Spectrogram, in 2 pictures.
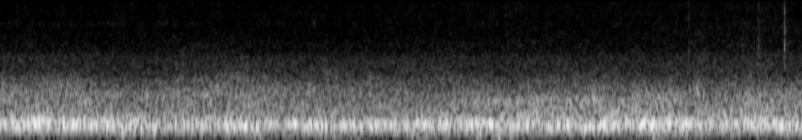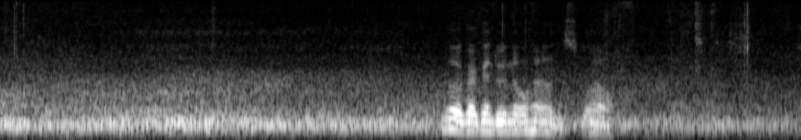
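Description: Wind rushes and buffets loudly while a bicycle rides along outdoors, then eases off.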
